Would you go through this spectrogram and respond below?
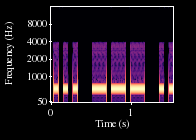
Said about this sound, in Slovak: Ale hej, Telegram nepošlete, ale keď sa naučíte pár slov v morzovke, určite vám to môže aj dakedy zachrániť život. Napríklad také SOS by bolo fajn.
